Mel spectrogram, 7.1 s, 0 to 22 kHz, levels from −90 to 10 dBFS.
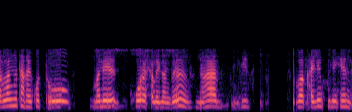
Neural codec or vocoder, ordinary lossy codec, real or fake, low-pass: codec, 16 kHz, 16 kbps, FunCodec, trained on Chinese and English, 50 frames a second; none; fake; 3.6 kHz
